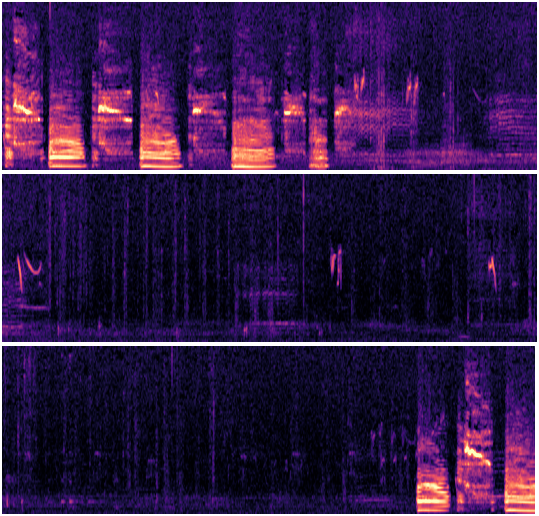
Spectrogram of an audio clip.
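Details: Donkey bray: a run of loud, rasping alternating hee-haw pulses over the first four seconds, then a long quiet stretch with faint distant calls, before the braying resumes near the end.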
